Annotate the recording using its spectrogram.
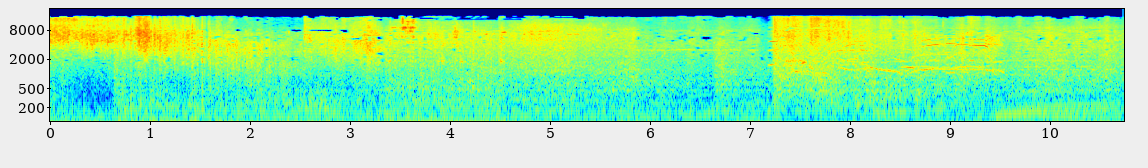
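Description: A film explosion: a sudden, deep boom that rumbles on for about four and a half seconds, mixed with a dramatic music score. Later the mix thins and high gliding squeals come through near the end.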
